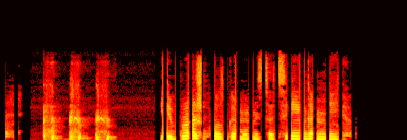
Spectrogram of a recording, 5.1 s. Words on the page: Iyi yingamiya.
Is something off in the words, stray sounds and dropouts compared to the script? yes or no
yes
